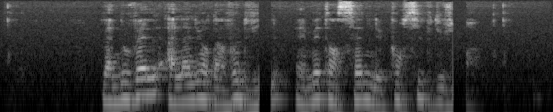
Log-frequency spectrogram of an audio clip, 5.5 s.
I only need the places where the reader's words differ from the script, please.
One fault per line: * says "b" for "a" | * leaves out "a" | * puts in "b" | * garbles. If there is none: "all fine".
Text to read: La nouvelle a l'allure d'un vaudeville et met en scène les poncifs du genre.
all fine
